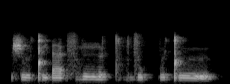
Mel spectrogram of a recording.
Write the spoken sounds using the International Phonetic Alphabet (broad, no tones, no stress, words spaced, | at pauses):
ʃɯːǃiʔæːʔso̤ nːɯtːɑ̤ d͡zupːɯǃɯː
